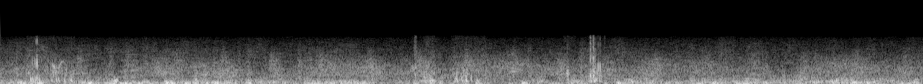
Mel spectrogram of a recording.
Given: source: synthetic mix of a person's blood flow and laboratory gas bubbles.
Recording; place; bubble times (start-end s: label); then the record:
Doppler ultrasound of blood flow; subclavian vein
0.26-0.76 s: bubbles
4.09-4.38 s: bubbles
4.51-4.86 s: bubbles
5.63-5.75 s: bubbles
5.86-6.05 s: bubbles
From the record:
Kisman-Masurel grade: 123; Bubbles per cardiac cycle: 1 to 2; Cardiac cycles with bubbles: 10 to 50%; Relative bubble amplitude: loud (0.450 to 0.775); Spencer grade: 2 (many but less than half of the cardiac periods contain bubble signals, singularly or in groups); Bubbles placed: anywhere in the cardiac cycle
